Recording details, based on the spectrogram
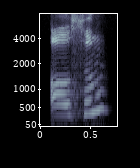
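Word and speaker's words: awesome: العاميه كده تبقى قاصم اسمها ايه يا اولاد الدبليو ما بتتنطقش عاصم برافو كلمه كول برضو قلنا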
